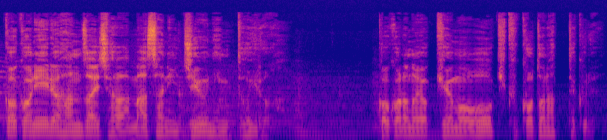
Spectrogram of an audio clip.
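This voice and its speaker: A man playing a shrewd, self-assured prison-fortress duke in a game, speaking casually and with measured assurance. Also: mid-range voice, faint music behind, lightly acted. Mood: assured, reflective. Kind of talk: game dialogue acting.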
